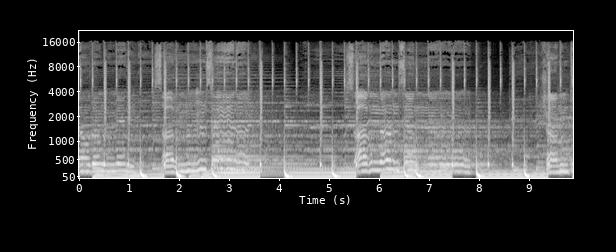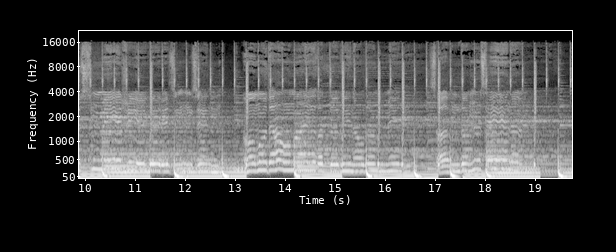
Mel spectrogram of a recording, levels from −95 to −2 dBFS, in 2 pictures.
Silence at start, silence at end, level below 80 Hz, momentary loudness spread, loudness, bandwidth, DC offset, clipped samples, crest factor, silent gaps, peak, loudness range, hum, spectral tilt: 0 s; 0 s; -16 dBFS; 4 LU; -12 LUFS; 17 kHz; under 0.1%; under 0.1%; 10 dB; none; 0 dBFS; 2 LU; none; -5.5 dB/octave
